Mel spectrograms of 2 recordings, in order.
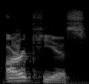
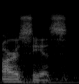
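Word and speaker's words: Arceus: just a moment okay Legends archus shouldn't be arus please don't say archus I don't know why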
